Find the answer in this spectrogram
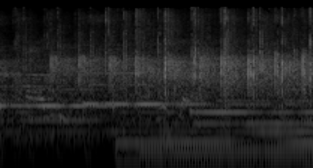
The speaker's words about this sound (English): That's a good time to clap.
